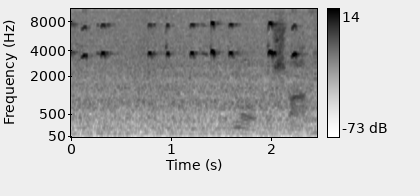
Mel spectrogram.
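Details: Squirrels call loudly in South India near the Arabian Sea in June 2020. A squirrel gives rapid, repeated, sharp, bird-like high-pitched chirps over faint background voices.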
